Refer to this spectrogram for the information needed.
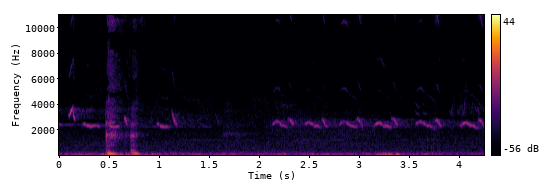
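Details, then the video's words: A mockingbird mimics many different sounds in a rapid run of short, high chirping notes after two dull thumps, over a steady low rumble. "Mockingbird…so amazing how they can copy almost any sounds from other birds…"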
